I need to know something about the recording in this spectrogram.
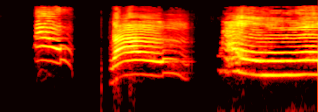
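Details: Cat (Felis catus), meow.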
